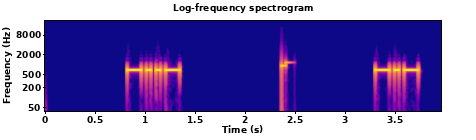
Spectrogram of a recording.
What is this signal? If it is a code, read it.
Morse code, heard as a keyed tone, about 25 wpm, 700 Hz. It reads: X K
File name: Single-Letter-Number-25wpm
